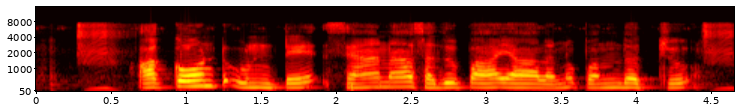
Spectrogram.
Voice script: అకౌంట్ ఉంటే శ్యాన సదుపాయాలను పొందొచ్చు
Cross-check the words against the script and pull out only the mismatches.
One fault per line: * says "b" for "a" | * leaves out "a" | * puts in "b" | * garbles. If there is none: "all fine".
all fine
